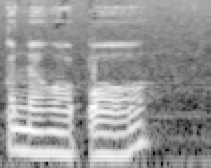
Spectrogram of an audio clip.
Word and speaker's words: kena apa: Basa Jawane ngopo atau kena ngopo, tulisannya ngapa atau kena apa, tapi cara membacanya ngopo atau kena ngopo, kena ngopo.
